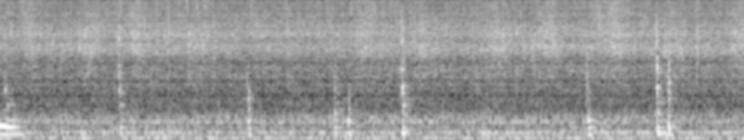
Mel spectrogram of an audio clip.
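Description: Diced onions sizzling in a frying pan as they are stirred with a wooden spatula, which knocks lightly against the pan a few times.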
